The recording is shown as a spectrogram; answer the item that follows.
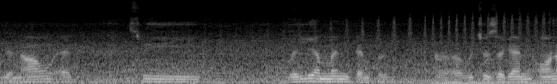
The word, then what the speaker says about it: Veeramakaliamman: It's actually pronounced Veeramakaliamman.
